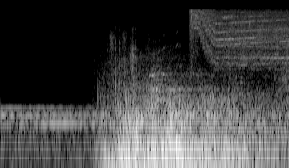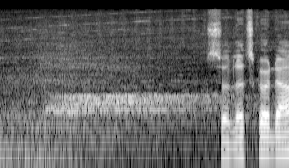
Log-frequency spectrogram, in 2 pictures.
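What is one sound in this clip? A submarine docks with a loud watery rumble that slowly fades.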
